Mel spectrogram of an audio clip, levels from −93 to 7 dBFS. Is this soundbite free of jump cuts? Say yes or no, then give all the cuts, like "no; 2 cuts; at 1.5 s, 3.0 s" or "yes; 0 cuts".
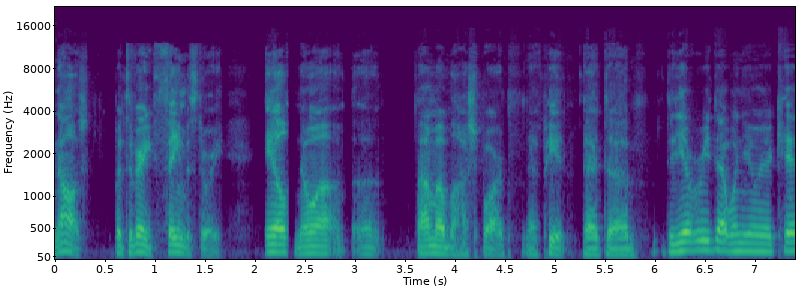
no; 4 cuts; at 2.3 s, 3.9 s, 4.8 s, 5.2 s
